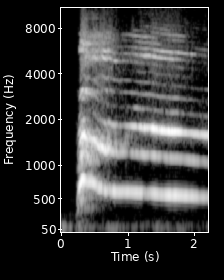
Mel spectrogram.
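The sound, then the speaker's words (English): A three-quarter Irish setter in Manchester Village, Vermont, lets out one long, mournful howl, fairly loud, rising briefly at the start and then holding a steady, whining pitch for about two seconds. No one speaks. “Jacko, the three quarter Irish setter. A good dog, usually a well behaved dog”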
